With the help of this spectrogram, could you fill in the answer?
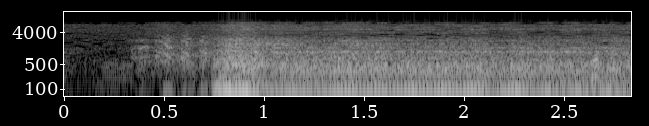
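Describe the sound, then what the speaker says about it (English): A 2008 Yamaha FZ1 motorcycle engine with stock exhaust starts up and settles into a deep, steady rumbling idle close by, with slight swells in revs. "it's got all stock exhaust, but still has a big rumble, big engine rumble"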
